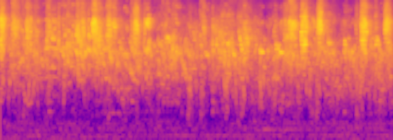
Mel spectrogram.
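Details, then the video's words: Budgerigars heard while feeding, described as happy; dense high-pitched chirping and warbling from many birds, with brief louder squeaky notes popping out of the chorus. "Happy Singing & Eating Parakeet Budgies Birds"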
